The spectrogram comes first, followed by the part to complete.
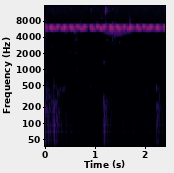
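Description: Near silence with a faint, steady high-pitched trill running underneath.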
